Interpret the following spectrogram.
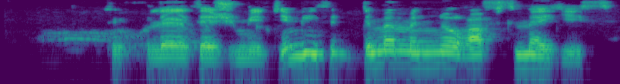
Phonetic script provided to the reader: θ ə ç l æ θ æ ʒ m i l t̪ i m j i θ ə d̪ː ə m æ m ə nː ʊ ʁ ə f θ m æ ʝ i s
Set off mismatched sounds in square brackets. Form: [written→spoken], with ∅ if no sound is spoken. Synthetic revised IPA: θ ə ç l æ θ æ ʒ m i l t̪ i m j i θ ə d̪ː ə m æ m ə nː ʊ ʁ ə f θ m æ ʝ i [s→θ]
